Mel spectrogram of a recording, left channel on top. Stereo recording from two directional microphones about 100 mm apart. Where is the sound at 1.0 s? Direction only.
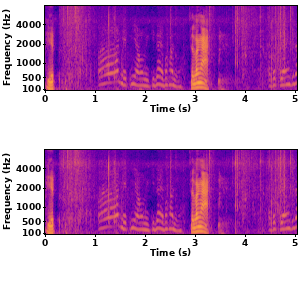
30° right (ahead or behind).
